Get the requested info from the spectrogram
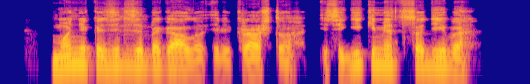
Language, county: Lithuanian, Utena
